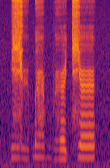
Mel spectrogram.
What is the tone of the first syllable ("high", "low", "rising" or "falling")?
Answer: low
